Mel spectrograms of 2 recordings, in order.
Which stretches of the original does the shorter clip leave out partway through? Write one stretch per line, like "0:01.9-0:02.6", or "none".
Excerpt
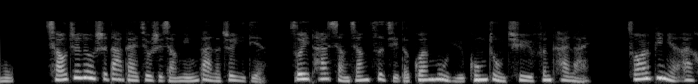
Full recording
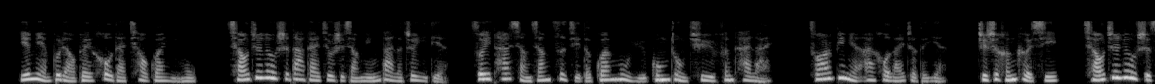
none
